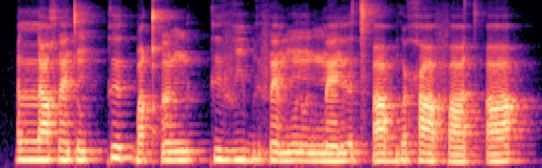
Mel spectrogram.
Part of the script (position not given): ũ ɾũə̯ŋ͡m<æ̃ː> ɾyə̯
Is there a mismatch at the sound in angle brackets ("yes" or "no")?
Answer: yes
